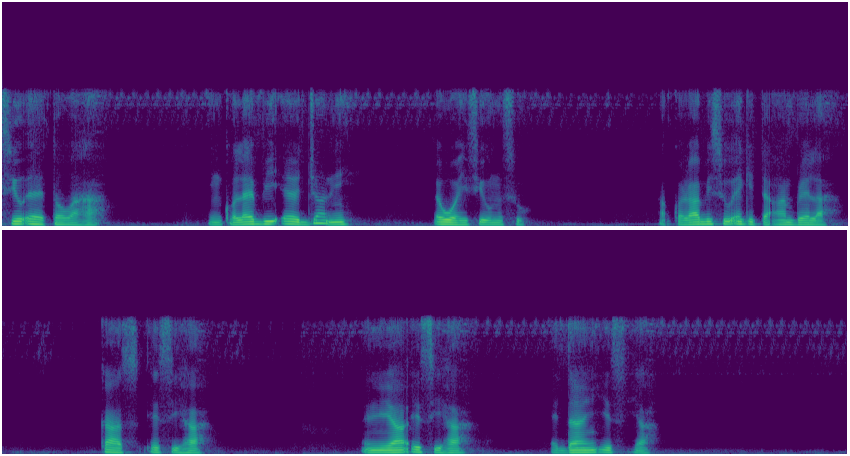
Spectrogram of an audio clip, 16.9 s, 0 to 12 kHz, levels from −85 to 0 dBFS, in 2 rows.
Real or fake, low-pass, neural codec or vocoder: fake; 7.2 kHz; codec, 16 kHz, 0.9 kbps, LongCat-Audio-Codec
